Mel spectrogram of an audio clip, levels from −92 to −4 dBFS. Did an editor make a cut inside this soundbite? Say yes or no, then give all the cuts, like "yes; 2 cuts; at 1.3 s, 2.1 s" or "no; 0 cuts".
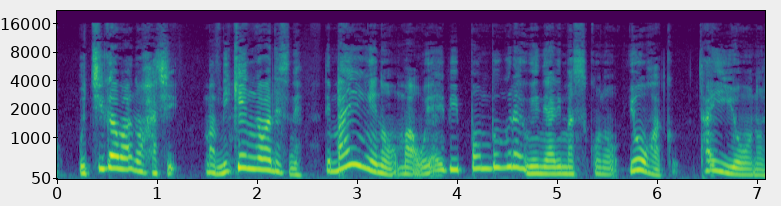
yes; 1 cut; at 2.6 s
